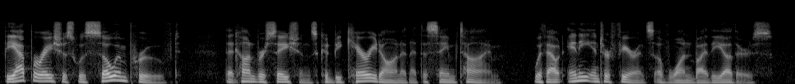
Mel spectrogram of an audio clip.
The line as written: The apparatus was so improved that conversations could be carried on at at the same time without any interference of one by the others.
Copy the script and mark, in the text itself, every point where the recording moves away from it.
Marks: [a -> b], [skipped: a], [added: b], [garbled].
The apparatus was so improved that conversations could be carried on at at the same time without any interference of one by the others.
